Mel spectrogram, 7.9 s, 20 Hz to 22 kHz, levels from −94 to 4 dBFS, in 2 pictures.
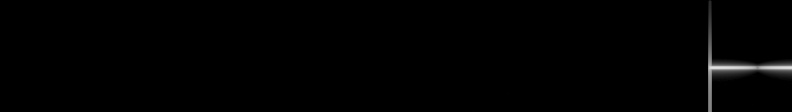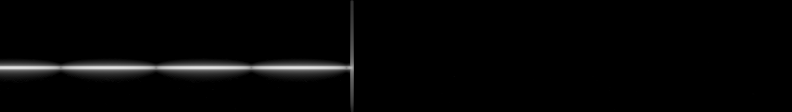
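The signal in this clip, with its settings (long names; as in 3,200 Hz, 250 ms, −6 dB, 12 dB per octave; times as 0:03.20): two tones that beat 1,850 Hz, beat 2.1 Hz, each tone −11.5 dBFS 2.17 s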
